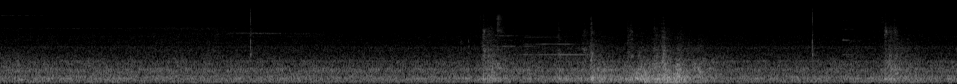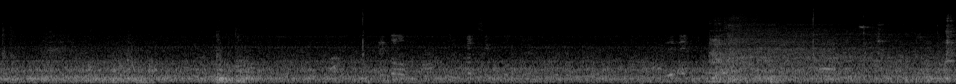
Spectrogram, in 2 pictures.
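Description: JR 205-500 series electric commuter train standing at the platform with a steady hum, its sliding doors shutting with a thud about six seconds in. Near the end comes a burst of hiss as it prepares to depart.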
